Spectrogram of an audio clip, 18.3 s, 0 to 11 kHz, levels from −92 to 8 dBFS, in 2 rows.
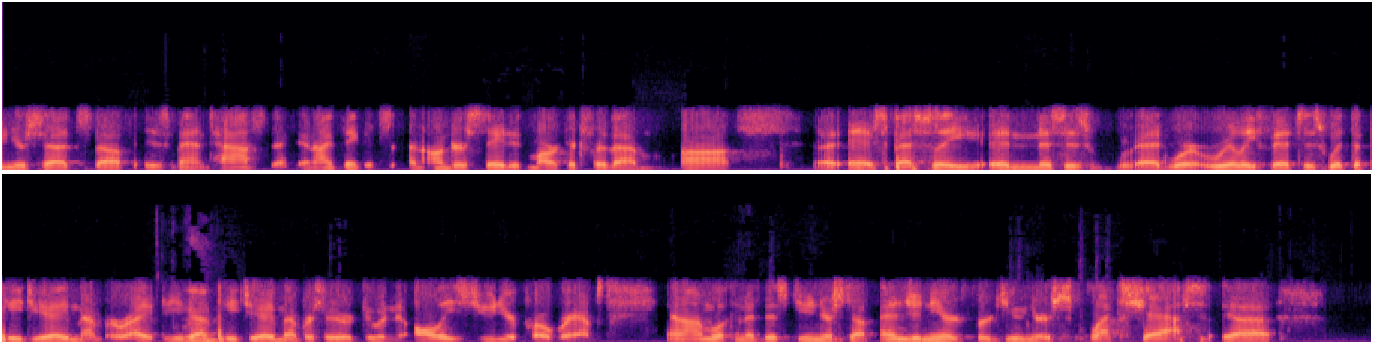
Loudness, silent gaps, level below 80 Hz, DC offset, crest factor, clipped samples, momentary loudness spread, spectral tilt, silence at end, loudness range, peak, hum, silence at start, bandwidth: -19 LUFS; none; -58 dBFS; under 0.1%; 18 dB; under 0.1%; 7 LU; -7 dB/octave; 0.35 s; 3 LU; 0 dBFS; none; 0 s; 7.2 kHz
